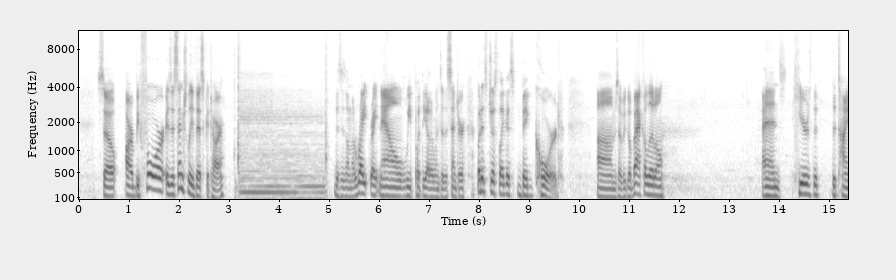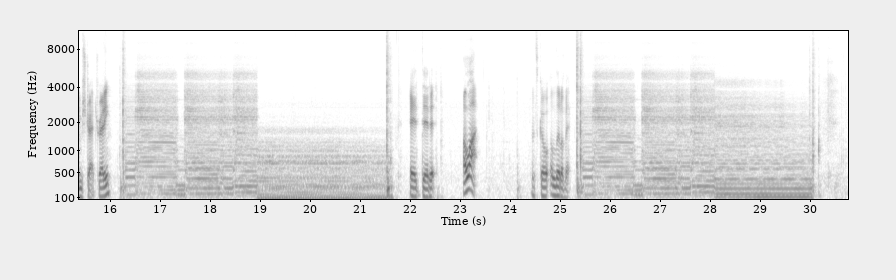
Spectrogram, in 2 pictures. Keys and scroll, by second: 3.1 space, 4.9 space, 16.2 space, 21.6 space, 22.1 super+z, 25.4 space, 30.0 space.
